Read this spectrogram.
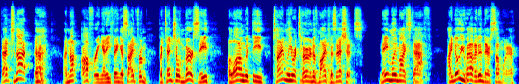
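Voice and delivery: high whiny villain pleading; squeaky cartoon villain bargaining; Skeletor voice. Skeletor pleading his case.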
